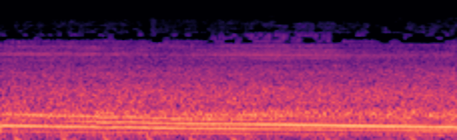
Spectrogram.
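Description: A football commentator's long drawn-out cry on one held note, slowly falling in pitch, over stadium crowd noise, reacting to a goalkeeper's diving save of a shot.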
